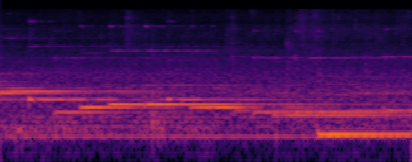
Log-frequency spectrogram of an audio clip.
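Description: Karaoke backing track playing a slow ballad intro: sustained keyboard notes and chords stepping through a gentle melody, with a deeper bass note coming in about three seconds in.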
